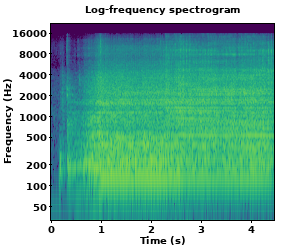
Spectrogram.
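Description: A wood lathe hums as it spins.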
